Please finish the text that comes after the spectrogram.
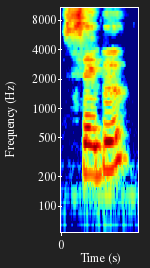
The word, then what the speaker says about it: Cebu: I have some good friends who live here in Tokyo from, correct me if I say it wrong, Cebu.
